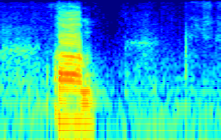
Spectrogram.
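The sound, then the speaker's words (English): Writing on a board during a physics lecture: one brief, loud, squeaky stroke, followed by a few faint scratches and a light tap. “Okay, so once I go over to conformal time, can you read if I write down here?”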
